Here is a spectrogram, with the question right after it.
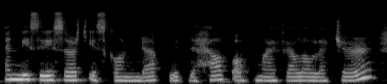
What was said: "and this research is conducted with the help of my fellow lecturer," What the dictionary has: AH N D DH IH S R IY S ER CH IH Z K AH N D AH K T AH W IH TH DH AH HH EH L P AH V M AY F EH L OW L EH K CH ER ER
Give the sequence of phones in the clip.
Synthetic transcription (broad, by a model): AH N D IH S R IY S ER CH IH S K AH N D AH K T W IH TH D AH HH EH L P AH F M AY F EH L OW L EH K CH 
